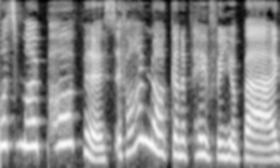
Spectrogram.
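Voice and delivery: put-on Australian accent, kept going throughout. Retelling the same video, quoting the husband: imitating an Australian accent. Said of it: "your Australian accent".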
